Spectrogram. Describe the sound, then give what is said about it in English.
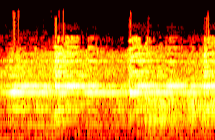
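A loud, shrill train whistle blows continuously as someone in the engine keeps pulling it, its steady high tone swelling in fresh bursts every second or so as it is pulled again. No one speaks. “Oh, stop pulling the whistle.”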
